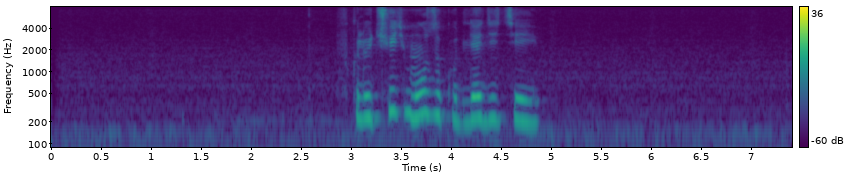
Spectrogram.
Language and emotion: Russian, neutral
